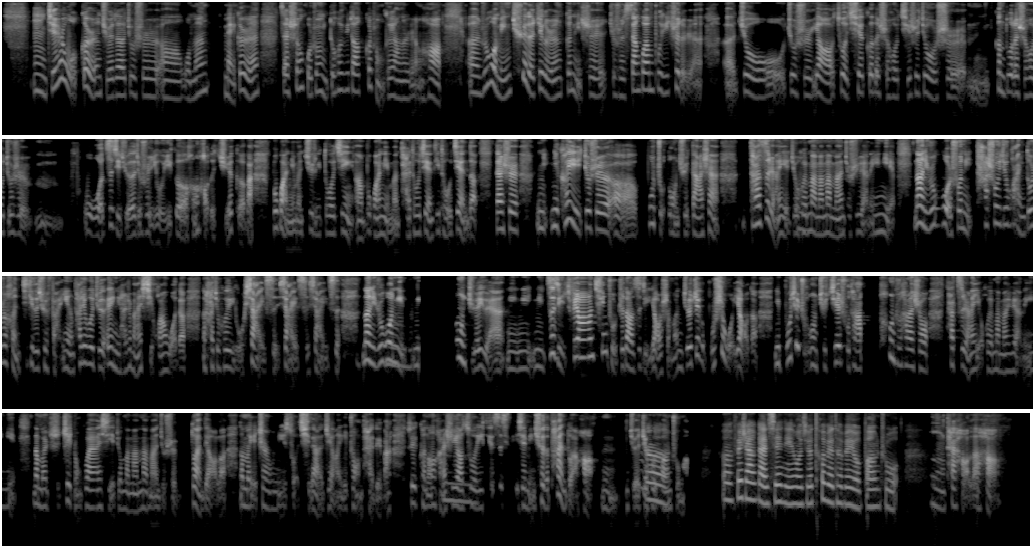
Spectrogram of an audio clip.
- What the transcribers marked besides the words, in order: none
- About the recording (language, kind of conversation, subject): Chinese, advice, 我如何在一段消耗性的友谊中保持自尊和自我价值感？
